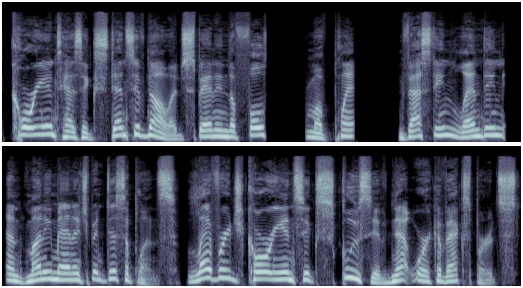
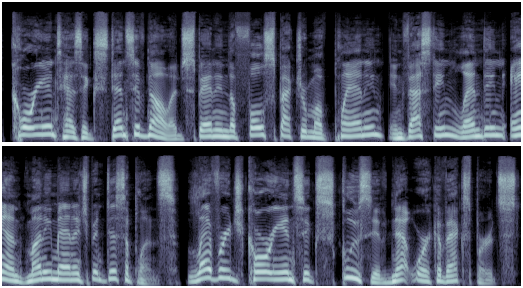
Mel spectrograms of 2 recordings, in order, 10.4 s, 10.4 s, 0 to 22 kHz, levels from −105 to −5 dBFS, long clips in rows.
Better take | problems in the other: second | audio cutting out; at 2.5 s, at 3.5 s and at 5 s

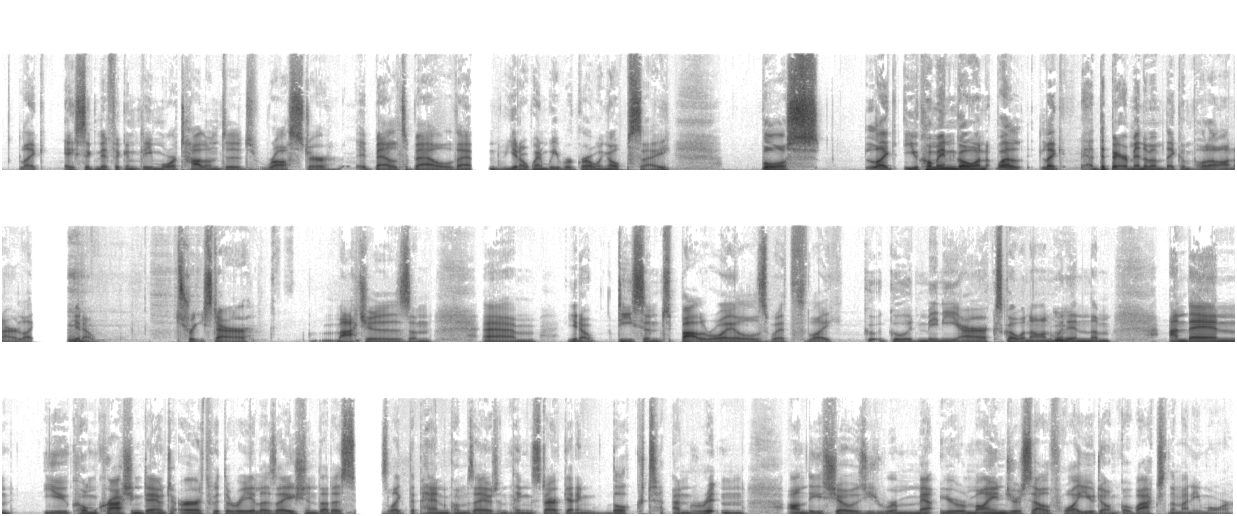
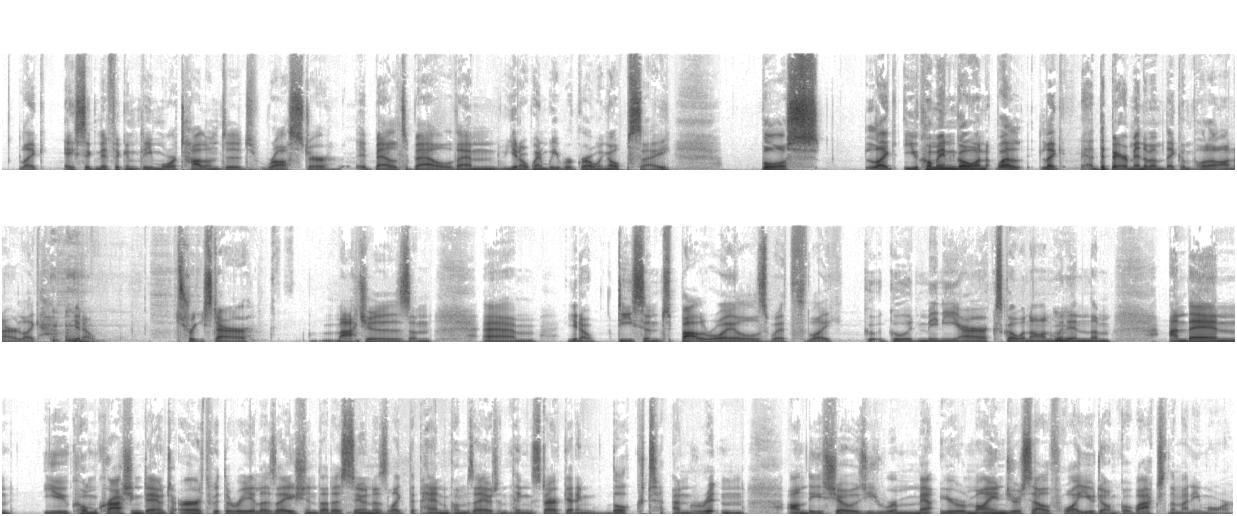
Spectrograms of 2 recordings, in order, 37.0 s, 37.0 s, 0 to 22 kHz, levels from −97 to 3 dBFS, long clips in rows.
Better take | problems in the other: second | audio cutting out; at 4.5 s, at 13 s and at 28 s

